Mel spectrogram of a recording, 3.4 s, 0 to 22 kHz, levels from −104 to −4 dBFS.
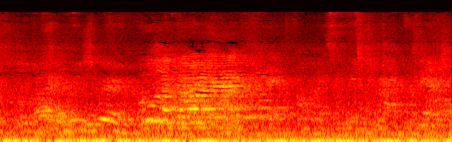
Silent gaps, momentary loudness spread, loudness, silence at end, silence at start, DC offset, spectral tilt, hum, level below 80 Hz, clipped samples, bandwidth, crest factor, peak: none; 11 LU; -39 LUFS; 0 s; 0 s; under 0.1%; -5 dB/octave; none; -40 dBFS; under 0.1%; 16 kHz; 14 dB; -22 dBFS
